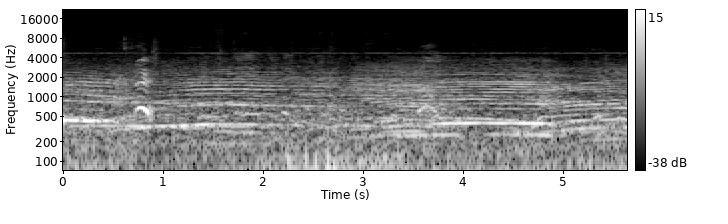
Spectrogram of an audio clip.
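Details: Giant cow, described as raging, being unloaded from a truck; a long, low, harmonic moo runs through the clip with a brief higher squeal near the start, over a steady background hum.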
